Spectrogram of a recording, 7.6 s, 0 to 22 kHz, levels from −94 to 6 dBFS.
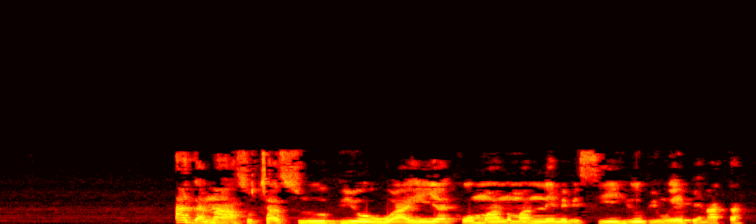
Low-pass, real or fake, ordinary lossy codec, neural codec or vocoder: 7.2 kHz; real; MP3, 32 kbps; none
